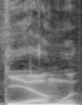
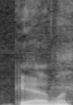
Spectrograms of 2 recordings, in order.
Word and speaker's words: Guillermo: Ähm, vielleicht kannst du kurz den Vornamen aussprechen für mich. Es ist Guillermo del Toro. Guillermo del Toro, sehr schön.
